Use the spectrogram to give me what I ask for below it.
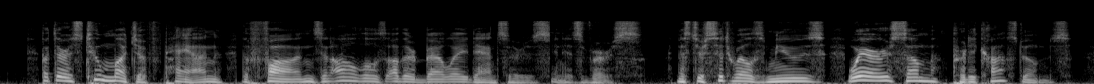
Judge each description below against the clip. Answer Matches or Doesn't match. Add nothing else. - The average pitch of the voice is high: Doesn't match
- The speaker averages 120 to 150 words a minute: Matches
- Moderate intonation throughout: Doesn't match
